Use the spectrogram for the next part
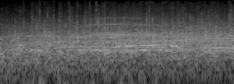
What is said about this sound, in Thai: ปรบมือให้ฟูจิครับ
